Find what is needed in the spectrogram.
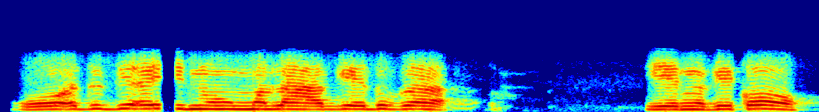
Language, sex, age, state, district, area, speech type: Manipuri, female, 60+, Manipur, Churachandpur, urban, conversation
